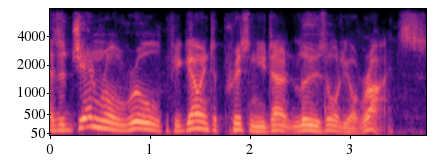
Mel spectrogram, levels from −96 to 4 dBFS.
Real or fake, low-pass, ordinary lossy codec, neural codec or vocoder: real; 7.2 kHz; Opus, 32 kbps; none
